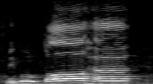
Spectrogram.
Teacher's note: أشبعت حركة الطاء فصارت ألفا، والهاء أصبحت ألفا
